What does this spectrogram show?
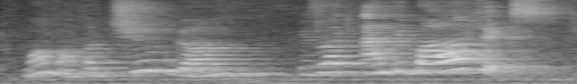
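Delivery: hint of a clever little girl; child voice.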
